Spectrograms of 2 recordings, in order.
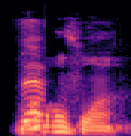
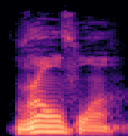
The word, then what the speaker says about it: renvoi: Renvoi. Have you heard the Yes, sound? but it is a bit low. Renvoi. Did you get the sound? Renvoi.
